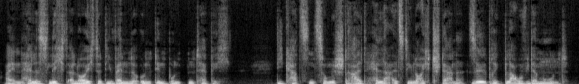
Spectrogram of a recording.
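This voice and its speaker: Slow, husky man reading a bedtime story. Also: fairly low pitch, lively intonation, mellow, no room sound, clean studio sound. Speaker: narrator.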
